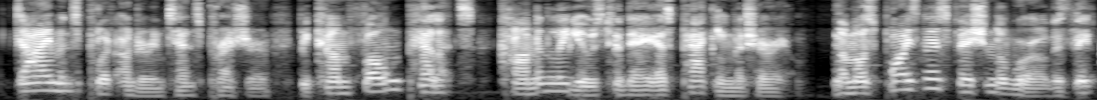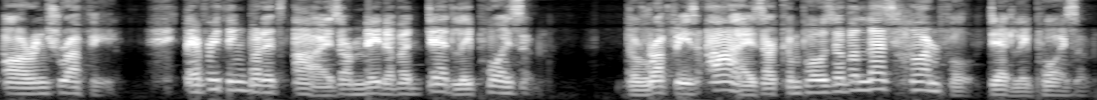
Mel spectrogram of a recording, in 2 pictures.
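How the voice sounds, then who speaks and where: A man voicing a malfunctioning robot core in a video game, rattling off facts with smug, eager certainty and crisp authority. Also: medium pitch, sharp tone, dry recording, poor audio. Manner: emphatic, crisply didactic, authoritative announcer delivery. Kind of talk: rapid-fire fact recital, video game character.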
